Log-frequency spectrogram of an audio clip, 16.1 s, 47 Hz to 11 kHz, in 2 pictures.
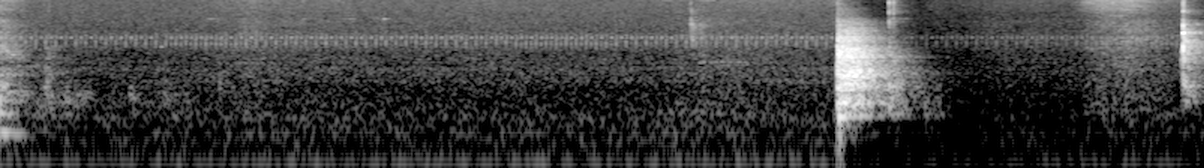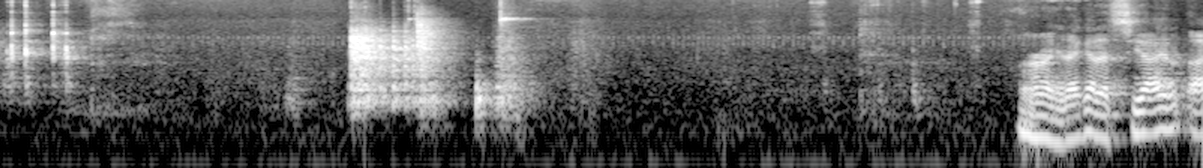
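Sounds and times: metal parts and tools clattering: 10.4s - 11.7s.

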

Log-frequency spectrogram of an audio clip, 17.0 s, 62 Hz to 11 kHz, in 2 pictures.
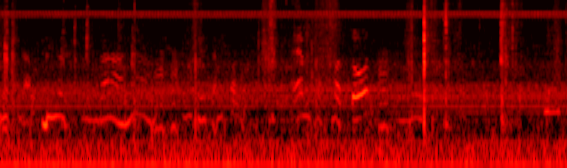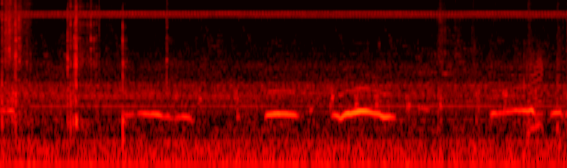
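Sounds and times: high insect drone: 0.0s - 17.0s
bird calling: 8.0s - 17.0s.

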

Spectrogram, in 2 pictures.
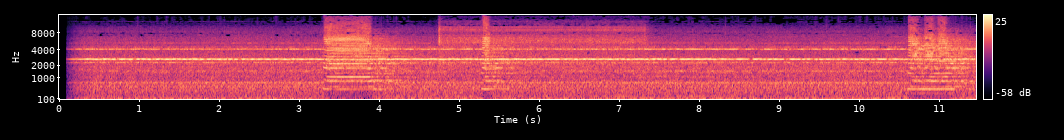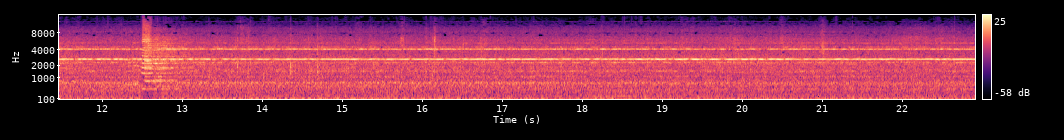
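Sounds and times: steady high-pitched tone: 0.1s - 22.9s
locomotive horn blasts: 3.3s - 7.2s, 10.6s - 11.6s, 12.5s - 13.1s.

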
